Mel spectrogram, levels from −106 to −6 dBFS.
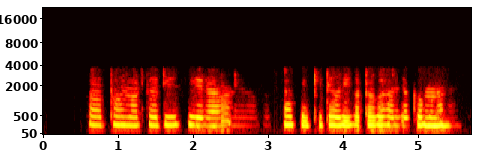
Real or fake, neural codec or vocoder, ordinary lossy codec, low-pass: real; none; Opus, 32 kbps; 3.6 kHz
